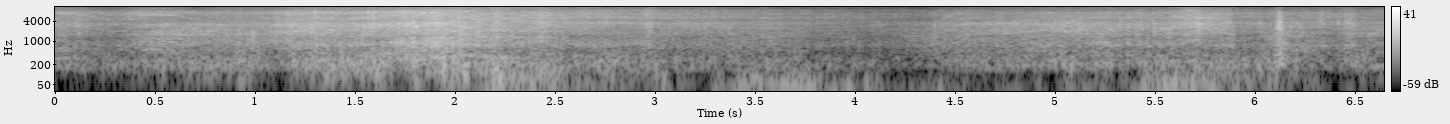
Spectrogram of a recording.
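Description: A Mojave RC car drives and drifts across slippery ice outdoors, giving a sustained whirring, hissing rush that swells and fades as it slides, with no voices.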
